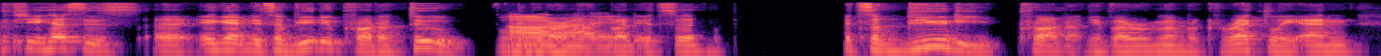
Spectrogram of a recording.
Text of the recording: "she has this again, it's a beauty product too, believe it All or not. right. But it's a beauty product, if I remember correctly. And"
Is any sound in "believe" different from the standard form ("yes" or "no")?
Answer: yes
